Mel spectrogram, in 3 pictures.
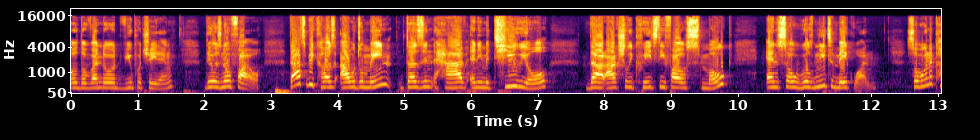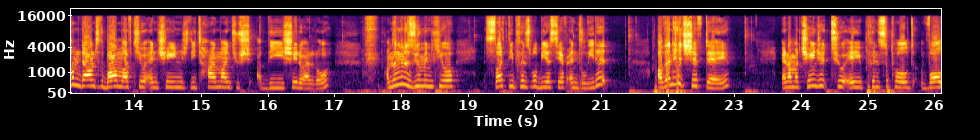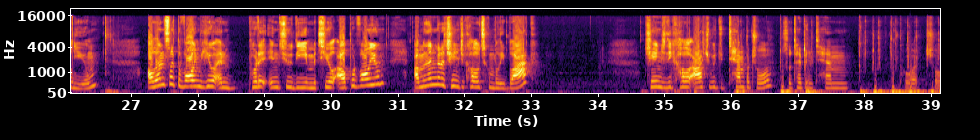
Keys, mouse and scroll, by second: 4.8 click, 5.8-8.4 scroll up 14, 13.9-17.3 drag, 17.3-19.0 scroll up 33, 19.0 click, 19.4-21.4 right drag, 21.4 click, 21.9 shift+a, 27.5-30.6 drag, 31.2 click, 34.6-37.7 drag.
